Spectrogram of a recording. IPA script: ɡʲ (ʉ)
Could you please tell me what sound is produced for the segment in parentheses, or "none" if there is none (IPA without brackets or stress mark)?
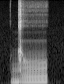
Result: u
